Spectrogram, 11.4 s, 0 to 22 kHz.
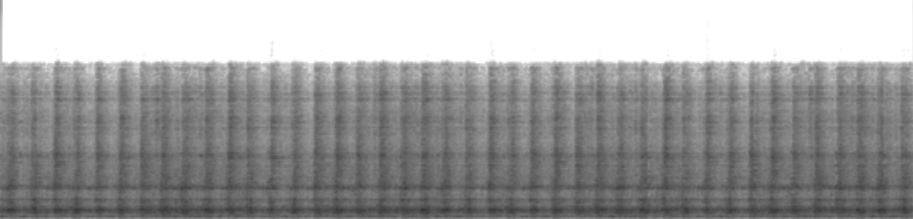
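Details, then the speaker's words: Bare-bones 1929 Ford Model A doodlebug fitted with an unknown donor engine: steady, even cranking at about three to four beats a second that never catches, not even on ether; cause not yet found. "And I think it's time to uh get a fresh look at this and try to figure out why it's not firing off ether cuz it certainly should."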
